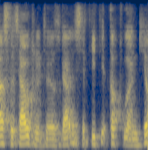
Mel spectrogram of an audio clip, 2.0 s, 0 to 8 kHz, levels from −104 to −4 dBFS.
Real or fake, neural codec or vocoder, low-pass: fake; codec, 16 kHz, 1 kbps, FunCodec, trained on Chinese and English, 50 frames a second; 7.2 kHz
